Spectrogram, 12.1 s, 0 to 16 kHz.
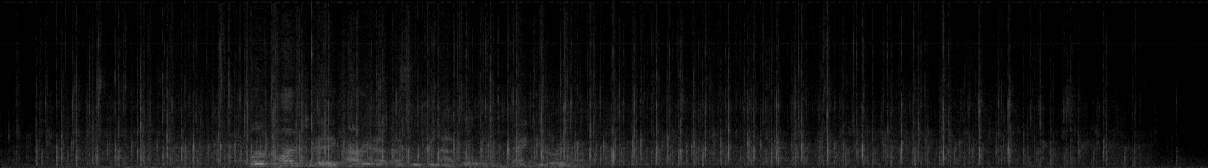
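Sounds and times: crowd applauding: 0.0 - 11.9.

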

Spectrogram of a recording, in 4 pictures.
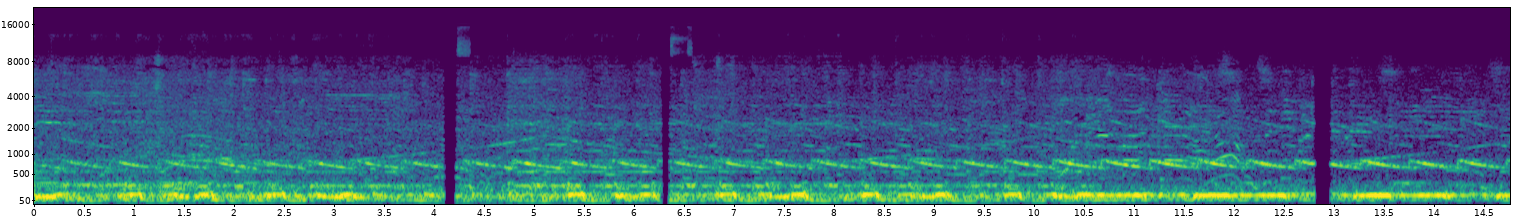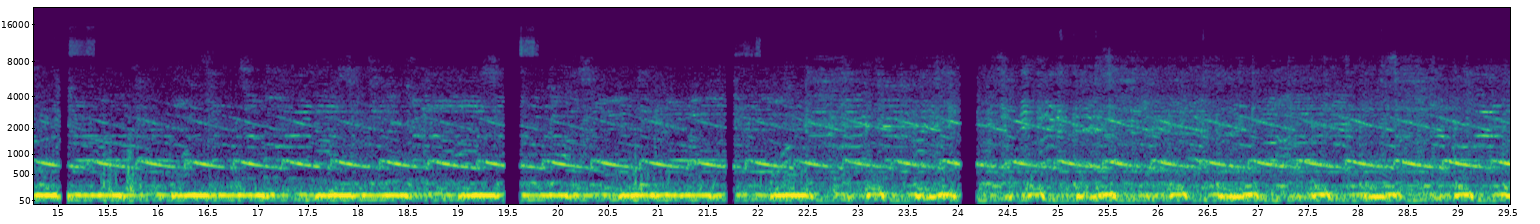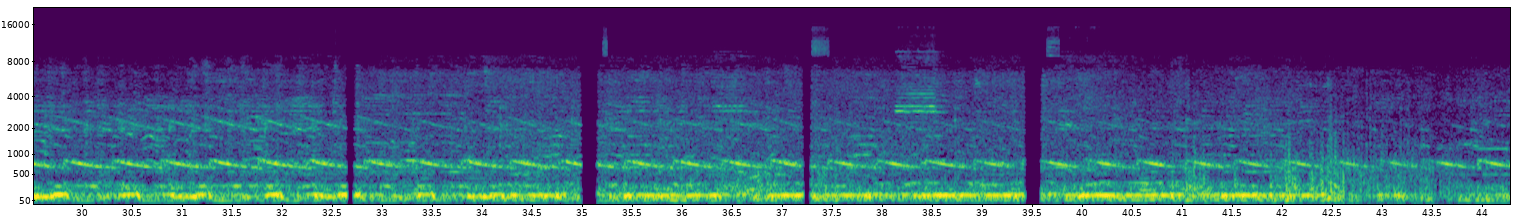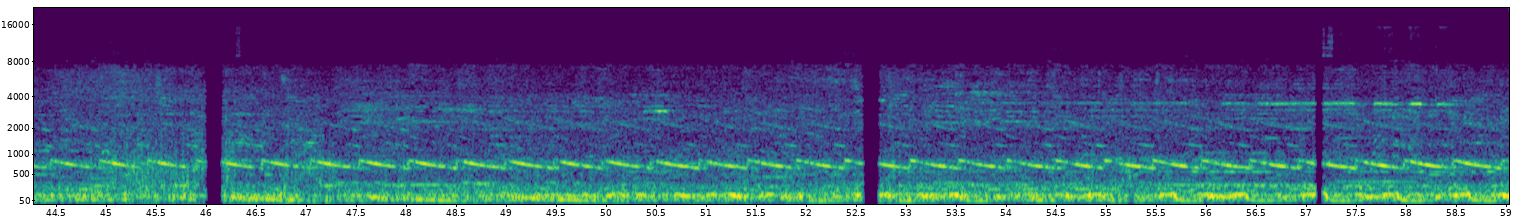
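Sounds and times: siren horn wailing: 0.0 - 59.0.

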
